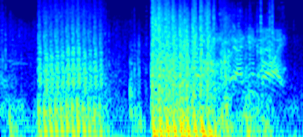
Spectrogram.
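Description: Rapid automatic gunfire bursts loudly.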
